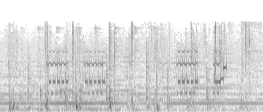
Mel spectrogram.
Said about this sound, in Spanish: El teléfono de Kincaid suena y ella contesta.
